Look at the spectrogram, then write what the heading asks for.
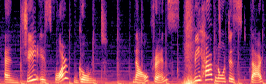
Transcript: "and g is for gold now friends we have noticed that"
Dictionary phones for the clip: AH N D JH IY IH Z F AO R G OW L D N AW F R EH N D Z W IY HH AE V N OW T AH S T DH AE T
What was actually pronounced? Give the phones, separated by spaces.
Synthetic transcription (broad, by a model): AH N D SH IY IH Z F AO R G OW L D N AW F R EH N D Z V IY HH AE V N OW T AH S T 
